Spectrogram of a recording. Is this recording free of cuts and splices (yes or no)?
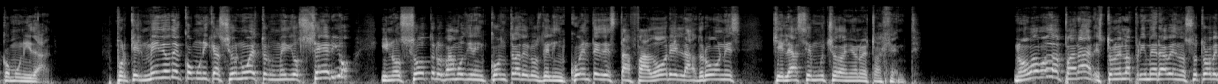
yes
